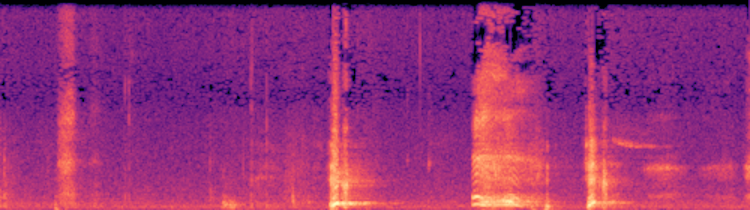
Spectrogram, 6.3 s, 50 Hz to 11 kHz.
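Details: 1-year-old boy with hiccups: several short, abrupt catching sounds, each a sudden sharp intake cut off quickly; hiccups.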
